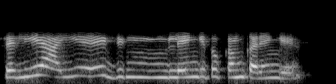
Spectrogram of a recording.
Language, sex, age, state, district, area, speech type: Hindi, female, 30-45, Uttar Pradesh, Mirzapur, rural, conversation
